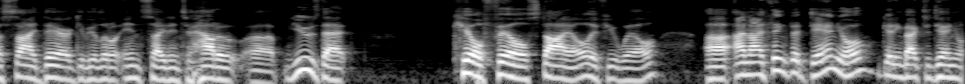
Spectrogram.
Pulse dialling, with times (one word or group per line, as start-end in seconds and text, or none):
none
